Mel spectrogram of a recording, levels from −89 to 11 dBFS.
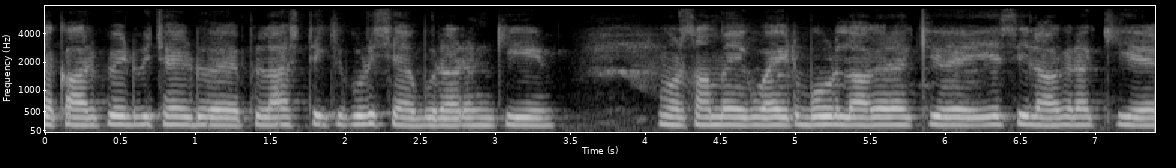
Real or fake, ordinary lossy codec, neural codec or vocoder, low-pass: fake; none; vocoder, 44.1 kHz, 128 mel bands, Pupu-Vocoder; 7.2 kHz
